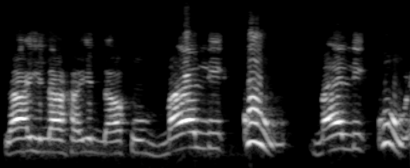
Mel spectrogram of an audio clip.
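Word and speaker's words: Maliku (مالك): Everybody pronounces Maliki because they have seen Malik in other parts. Maliki Yawm Middin in the first part. So here also they go Maliki. It's not Maliki here, it's Maliku Yawmiddin.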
